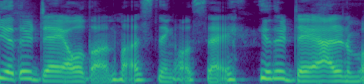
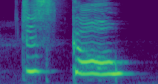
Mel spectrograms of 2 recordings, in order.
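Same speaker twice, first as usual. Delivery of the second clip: put-on very high, uncontrollable, wailing sobbing; 12 semitones higher than usual. Retelling telling a man to leave, imitating uncontrollable crying. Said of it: "I'm like uncontrollably crying".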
